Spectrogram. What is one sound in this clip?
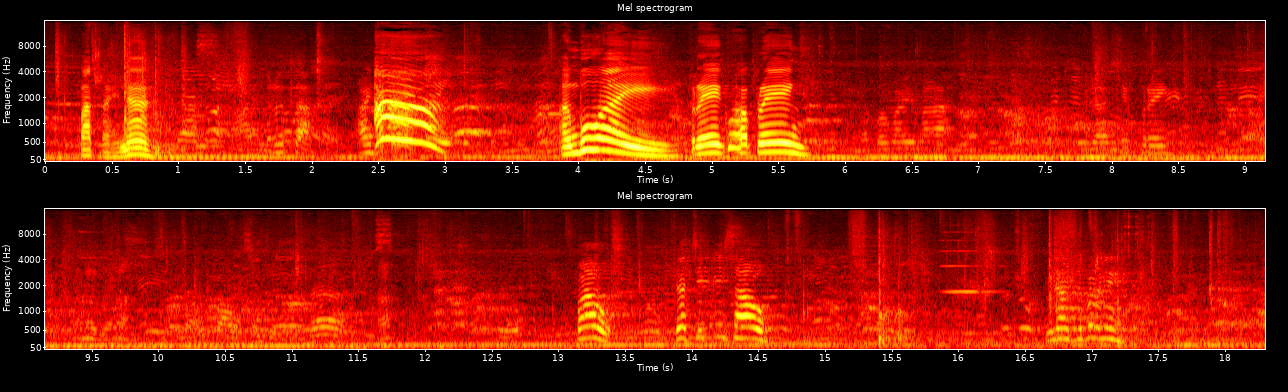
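Men shout and call out loudly outdoors.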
